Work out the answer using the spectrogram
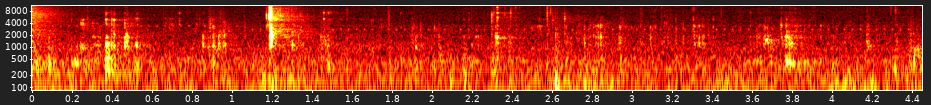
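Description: Close-up mouth sounds of a person biting and chewing a boiled shrimp dumpling, with small wet clicks and one sharp click about a second in.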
